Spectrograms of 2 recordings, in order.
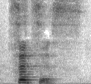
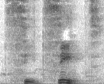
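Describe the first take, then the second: First: The word ends with an s sound. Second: The word ends with a t sound.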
